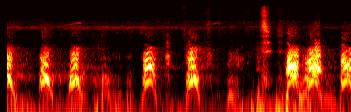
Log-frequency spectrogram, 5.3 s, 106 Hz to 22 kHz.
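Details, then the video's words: Rhodesian Ridgeback attacking cattle in 2022, giving a run of short, loud barks in uneven bursts, some doubled, with a steady high hiss in the background. "Ridgeback Attacking Cattle | Rhodesian ridgeback dog attacking 2022"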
